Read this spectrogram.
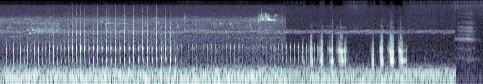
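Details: A Northern Leopard Frog calling in a temporary water area in April gives a long, rapid snoring rattle and several low, clucking chuckles; the call is often drowned out by chorus frogs.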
